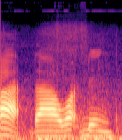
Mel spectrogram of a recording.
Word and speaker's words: ดาวดึงส์: ใจ ควร รู้ ด้วย คำ ว่า ดาวดึงส์ อ่าน ว่า ดาวดึงส์ หมาย ถึง ณ สวรรค์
